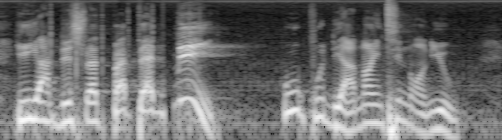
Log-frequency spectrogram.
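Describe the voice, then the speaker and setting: A man shouting in an animated tone, with very wide pitch swings. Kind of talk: sermon. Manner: animated, emphatic preacher in full flow, hammering points with repetition; rhetorical questions to the congregation, teaching with call-and-response energy.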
